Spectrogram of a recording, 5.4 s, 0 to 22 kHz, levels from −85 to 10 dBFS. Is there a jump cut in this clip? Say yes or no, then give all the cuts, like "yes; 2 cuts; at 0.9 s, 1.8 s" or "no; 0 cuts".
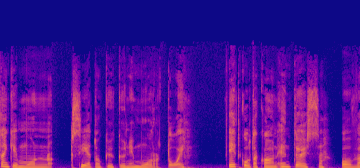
no; 0 cuts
